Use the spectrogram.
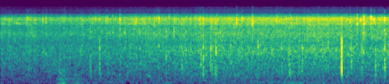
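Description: Steady rain pattering on surfaces outdoors during fishing, a dense, even hiss of drops with a few sharper close splashes, no voices heard.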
